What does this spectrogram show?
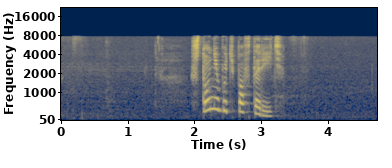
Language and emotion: Russian, neutral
